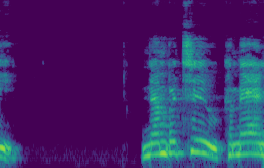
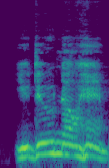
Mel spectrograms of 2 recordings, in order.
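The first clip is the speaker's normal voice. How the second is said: ordinary talk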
